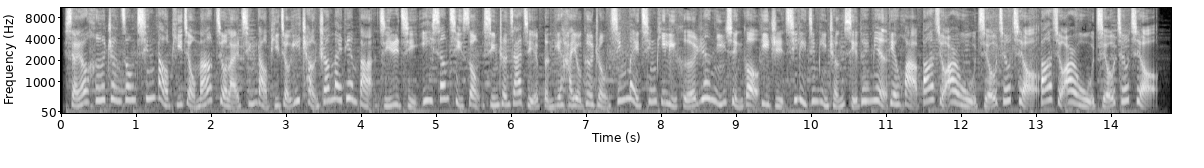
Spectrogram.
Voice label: B女 促销; 青岛啤酒一厂专卖店

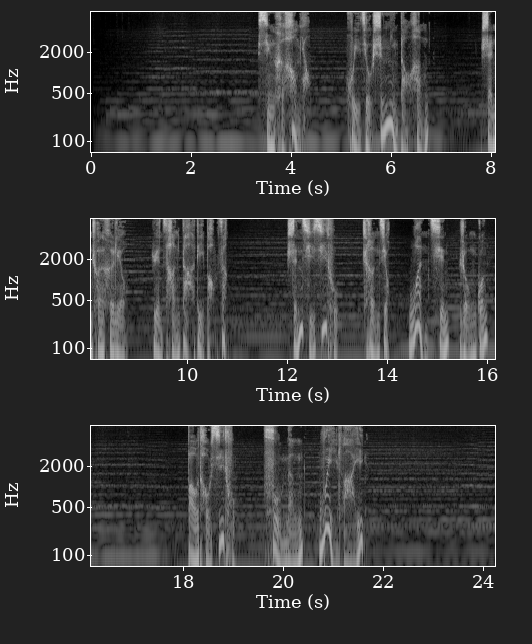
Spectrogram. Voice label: 男 专题片; 包头稀土-赋能未来

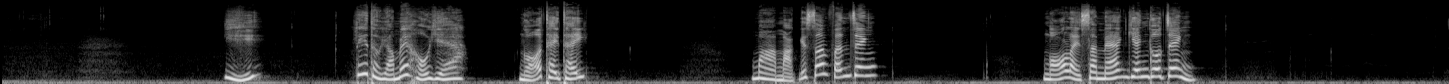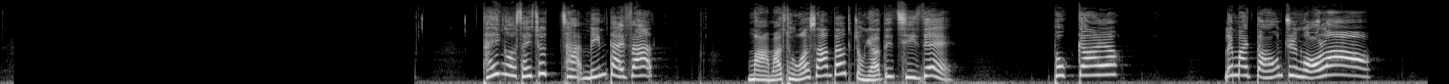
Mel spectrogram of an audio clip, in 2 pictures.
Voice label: 女 粤语 童声 角色

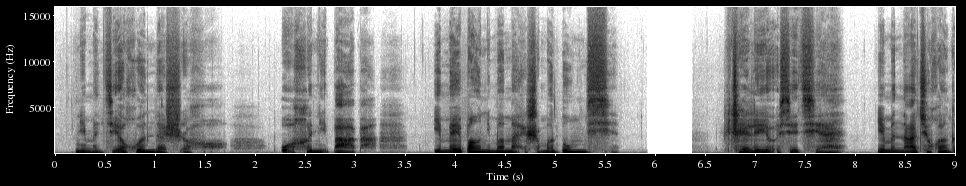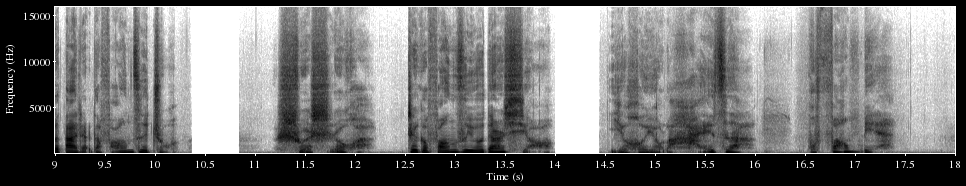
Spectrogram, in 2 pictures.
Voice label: A女 角色 大妈

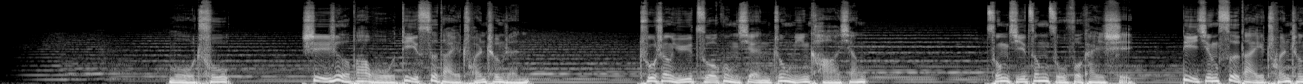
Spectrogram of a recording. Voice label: 男 纪录片 自然讲述 人物热巴舞传承人

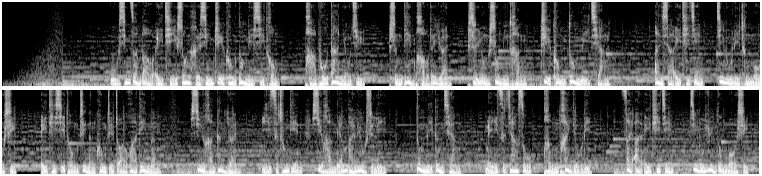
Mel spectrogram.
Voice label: A男 科技感宣传片; 五星钻豹

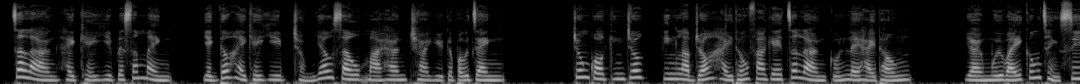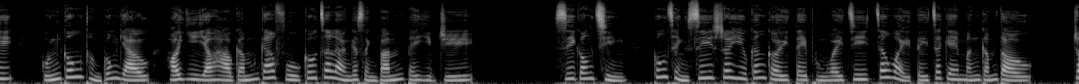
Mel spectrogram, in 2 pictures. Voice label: Y女 粤语 课程培训讲解

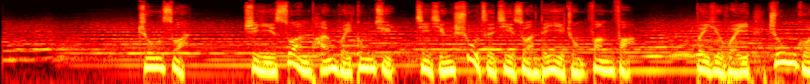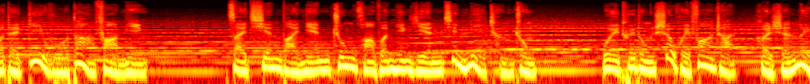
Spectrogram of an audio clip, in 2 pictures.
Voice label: 男 宣传片走心旁白 舒缓 有感情; 珠算

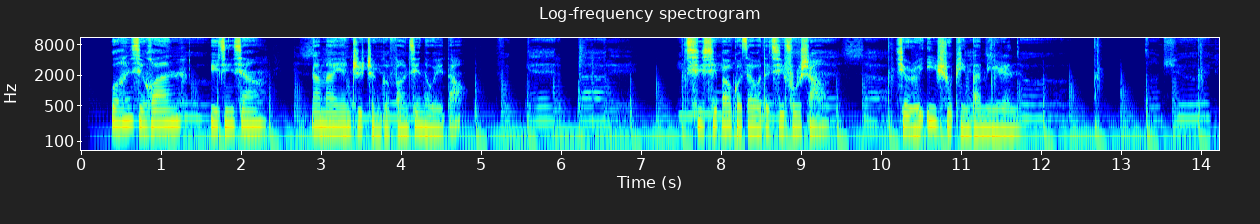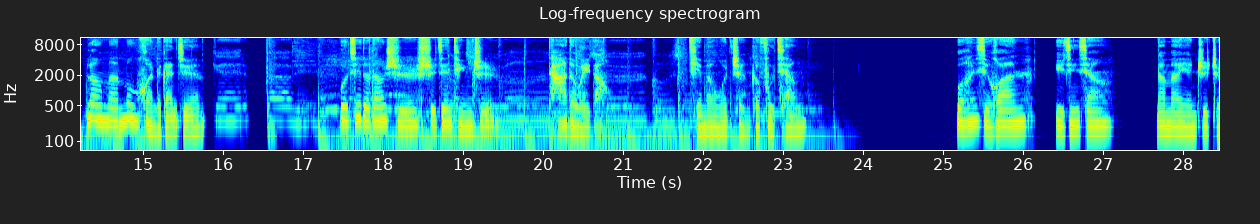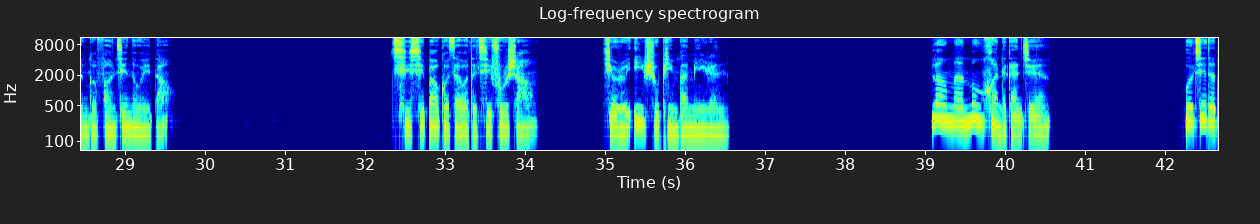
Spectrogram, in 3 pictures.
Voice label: 女, 高端广告-酒店

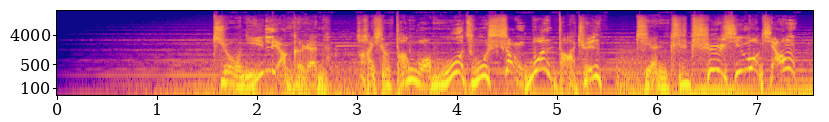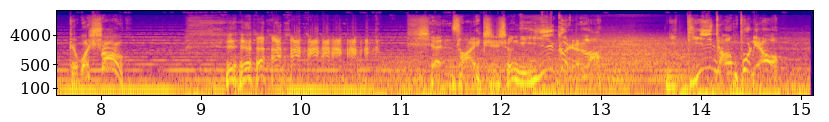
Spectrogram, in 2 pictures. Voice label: 男, 角色 反派

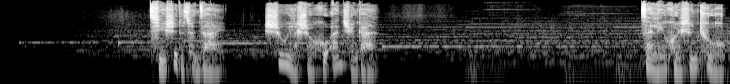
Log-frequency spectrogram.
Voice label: B女 广告 成熟自信 化妆品; 高定化妆品骑士粉霜

